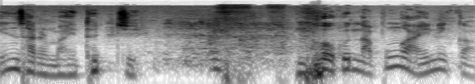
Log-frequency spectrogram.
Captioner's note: audience Laughter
